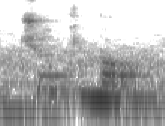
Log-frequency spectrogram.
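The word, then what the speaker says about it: tchoukball: Pronuncia-se chukball.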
